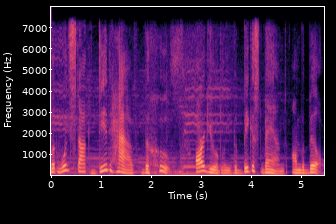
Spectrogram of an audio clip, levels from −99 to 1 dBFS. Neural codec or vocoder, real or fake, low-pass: none; real; 7.2 kHz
